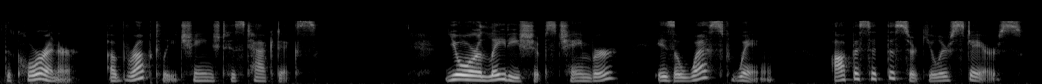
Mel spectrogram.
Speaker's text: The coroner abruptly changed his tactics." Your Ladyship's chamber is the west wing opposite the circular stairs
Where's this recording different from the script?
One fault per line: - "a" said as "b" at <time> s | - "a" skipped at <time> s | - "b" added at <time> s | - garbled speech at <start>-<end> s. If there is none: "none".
none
